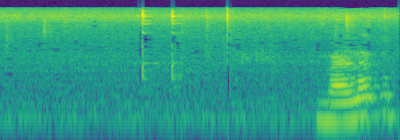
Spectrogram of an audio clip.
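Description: A spoon clicking three times against a dish as ingredients are spooned out, over a steady faint hiss.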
